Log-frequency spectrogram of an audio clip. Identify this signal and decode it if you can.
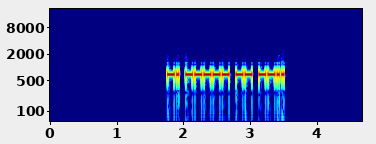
Morse code, heard as a keyed tone, about 36 wpm, 700 Hz. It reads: N0MZ
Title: USA Call Signs - 4 Characters - Repeated 2x - 35wpm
